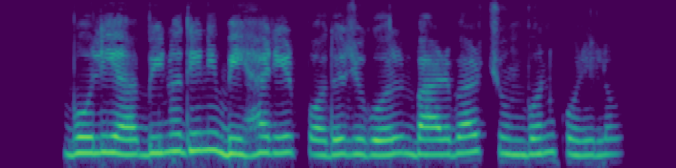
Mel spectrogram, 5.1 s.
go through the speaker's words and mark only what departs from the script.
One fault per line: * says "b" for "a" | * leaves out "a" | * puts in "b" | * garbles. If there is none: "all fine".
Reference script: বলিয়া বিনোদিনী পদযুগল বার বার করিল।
* puts in "বিহারীর"
* puts in "চুম্বন"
